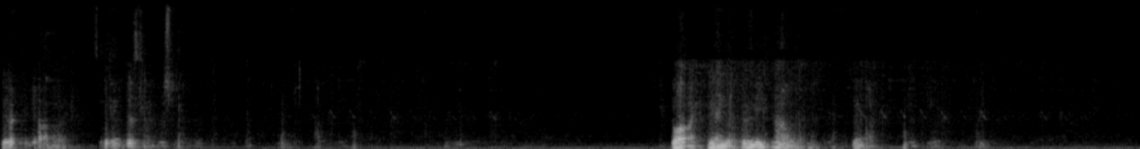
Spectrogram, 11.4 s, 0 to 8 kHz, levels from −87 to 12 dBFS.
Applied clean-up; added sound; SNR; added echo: neural mask model DeepFilterNet 3.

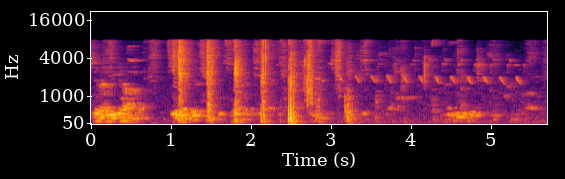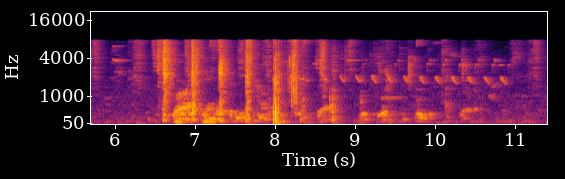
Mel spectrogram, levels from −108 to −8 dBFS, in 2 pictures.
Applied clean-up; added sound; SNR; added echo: classical method WPE with log-MMSE.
